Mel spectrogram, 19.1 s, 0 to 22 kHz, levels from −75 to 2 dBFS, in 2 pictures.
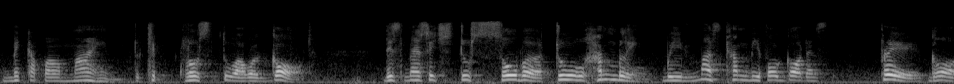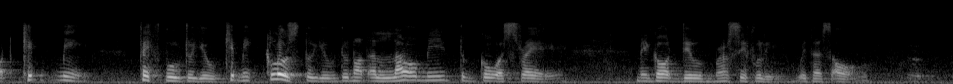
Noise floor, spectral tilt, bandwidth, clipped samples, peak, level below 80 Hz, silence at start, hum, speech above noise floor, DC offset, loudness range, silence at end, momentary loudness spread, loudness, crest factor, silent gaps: -49 dBFS; -7 dB/octave; 8 kHz; under 0.1%; -6 dBFS; -56 dBFS; 0 s; none; 23 dB; under 0.1%; 7 LU; 0.25 s; 15 LU; -27 LUFS; 20 dB; none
